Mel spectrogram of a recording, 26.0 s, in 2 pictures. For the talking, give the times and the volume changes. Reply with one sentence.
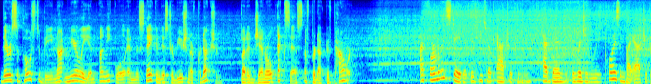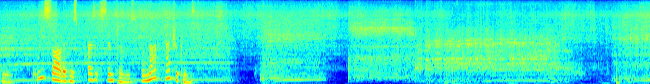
The talking can be heard from 0.0 to 7.0 s, at a steady volume; and from 8.4 to 16.9 s, at a steady volume.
